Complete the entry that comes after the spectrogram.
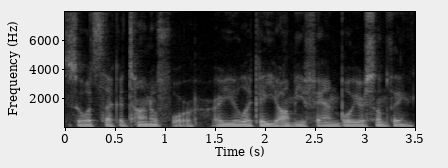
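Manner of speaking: usual speaking voice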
